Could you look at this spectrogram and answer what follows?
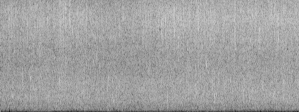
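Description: Creek water runs steadily over rocks along a forest trail at Pixley Falls State Park, a dense, even rushing that stays close and continuous with no voices.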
